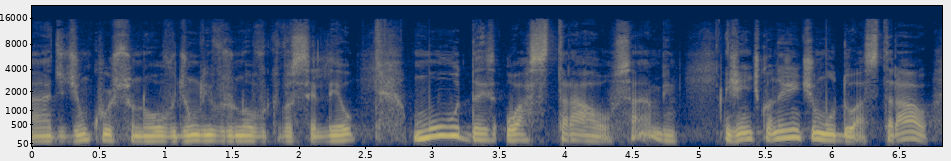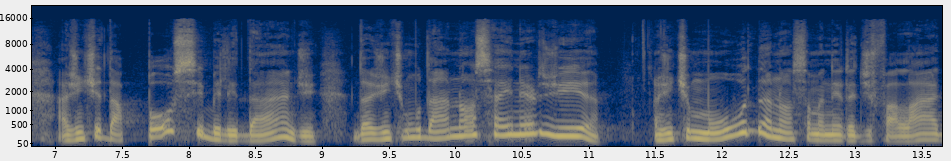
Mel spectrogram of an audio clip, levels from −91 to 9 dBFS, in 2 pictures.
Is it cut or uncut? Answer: cut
